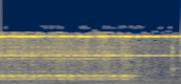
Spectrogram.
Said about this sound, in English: Meanwhile, at a nearby FBI field office, Special Agent Taylor is returning from the file room when his phone rings.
